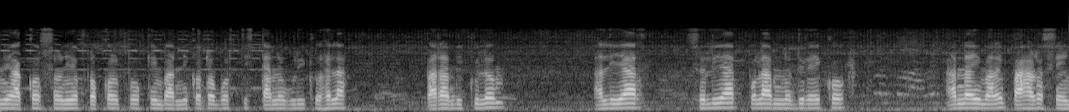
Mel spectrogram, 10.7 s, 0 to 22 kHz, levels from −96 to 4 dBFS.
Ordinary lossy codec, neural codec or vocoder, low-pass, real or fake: none; none; none; real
